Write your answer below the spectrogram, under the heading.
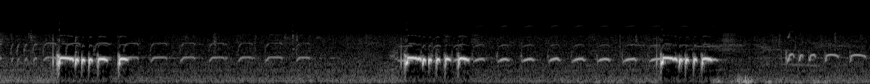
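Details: Local zebra dove singing vigorously as a lure to prompt other doves to sing. A burst of rapid stuttering notes leads into a run of short, soft, evenly spaced coos. The phrase is repeated three times, about every three seconds.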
